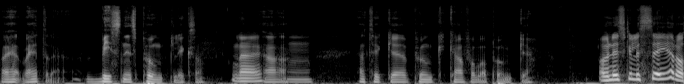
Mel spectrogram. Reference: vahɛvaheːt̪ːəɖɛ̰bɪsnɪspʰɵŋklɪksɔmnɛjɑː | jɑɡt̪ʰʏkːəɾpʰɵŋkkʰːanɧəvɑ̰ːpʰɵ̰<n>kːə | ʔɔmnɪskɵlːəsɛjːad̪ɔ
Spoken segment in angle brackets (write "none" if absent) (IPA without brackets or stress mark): ŋ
